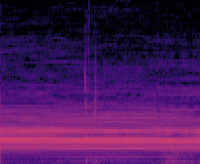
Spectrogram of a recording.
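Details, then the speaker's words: Hair trimmer, a steady even high-pitched buzz with no rattle or pitch change; it stays quiet and runs normally. "El ruido permanece silencioso, el trimmer."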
